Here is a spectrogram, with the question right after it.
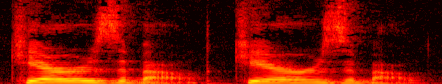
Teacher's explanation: esse S acaba tendo um som de Z, porque ele tá juntando no about.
